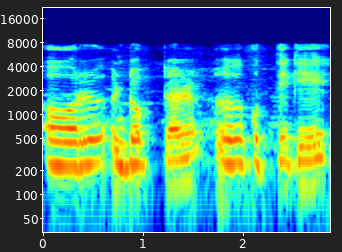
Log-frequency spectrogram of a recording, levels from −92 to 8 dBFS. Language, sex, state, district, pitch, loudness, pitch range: Hindi, female, Haryana, Charkhi Dadri, 235 Hz, -16 LUFS, 145-240 Hz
